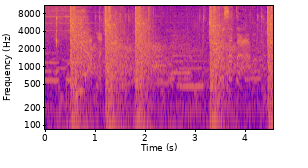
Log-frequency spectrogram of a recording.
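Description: In BioShock Infinite, a shooting gallery sets off four loud, sharp gunshots, each with a short echoing tail, fired about one to one and a half seconds apart with faint game sounds in between.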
